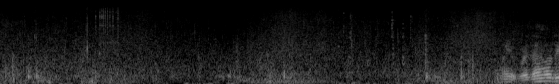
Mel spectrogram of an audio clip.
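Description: Ocean waves wash and roll steadily.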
